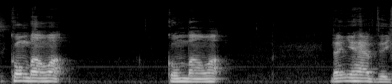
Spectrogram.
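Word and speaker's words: こんばんは: Don't try to pronounce the N sound too sharply. It's also not very practical. You can probably feel it if you were to say konbanwa. It doesn't sound very Japanese now, would it?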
